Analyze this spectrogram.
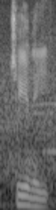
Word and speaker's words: Tierney: Tierney. Right, this is 8, rhymes with date.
